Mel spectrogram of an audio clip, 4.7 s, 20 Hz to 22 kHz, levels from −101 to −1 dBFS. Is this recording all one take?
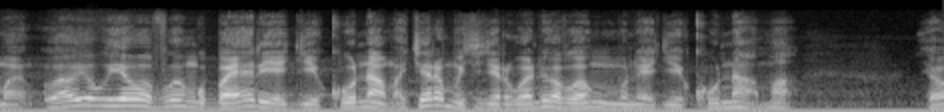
yes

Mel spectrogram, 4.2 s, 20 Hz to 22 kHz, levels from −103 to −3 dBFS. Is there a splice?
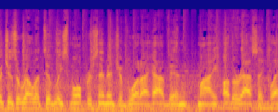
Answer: no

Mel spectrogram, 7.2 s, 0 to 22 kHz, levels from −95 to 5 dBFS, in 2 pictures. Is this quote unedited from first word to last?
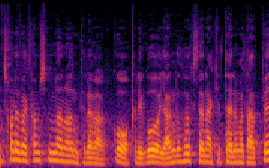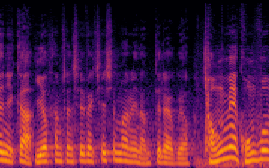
no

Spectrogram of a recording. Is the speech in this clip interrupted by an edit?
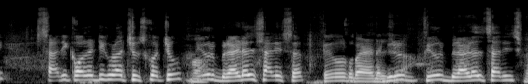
yes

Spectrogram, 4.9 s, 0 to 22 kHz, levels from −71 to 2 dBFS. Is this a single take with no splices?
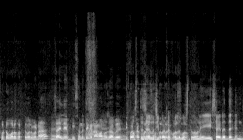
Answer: no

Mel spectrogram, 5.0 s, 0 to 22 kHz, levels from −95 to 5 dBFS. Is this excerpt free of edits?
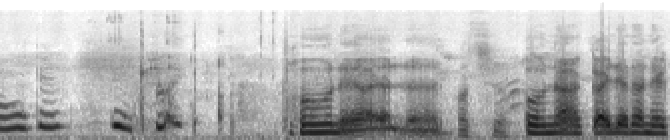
no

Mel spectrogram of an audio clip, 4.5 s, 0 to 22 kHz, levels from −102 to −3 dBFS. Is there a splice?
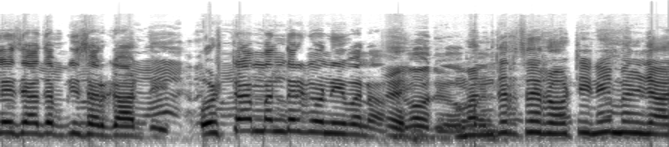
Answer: yes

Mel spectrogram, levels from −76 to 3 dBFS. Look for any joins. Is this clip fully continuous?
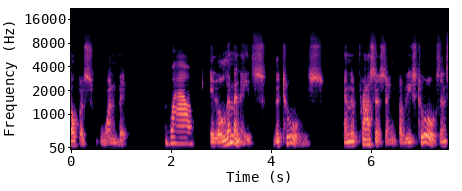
yes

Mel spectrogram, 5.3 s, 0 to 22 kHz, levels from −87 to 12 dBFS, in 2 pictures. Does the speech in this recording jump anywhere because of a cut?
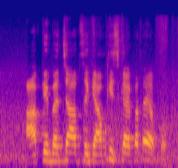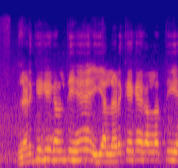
yes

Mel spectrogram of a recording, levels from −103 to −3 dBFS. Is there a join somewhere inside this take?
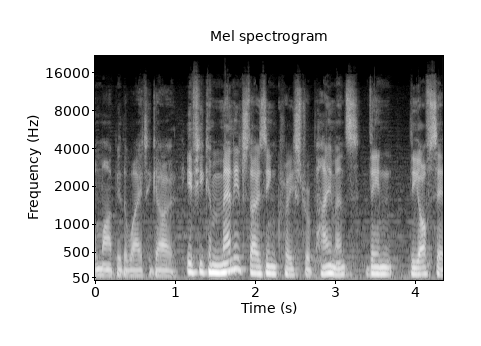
yes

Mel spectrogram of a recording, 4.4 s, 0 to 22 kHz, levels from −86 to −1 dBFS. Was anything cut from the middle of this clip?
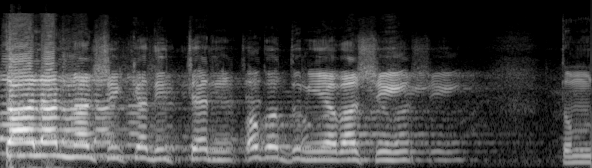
no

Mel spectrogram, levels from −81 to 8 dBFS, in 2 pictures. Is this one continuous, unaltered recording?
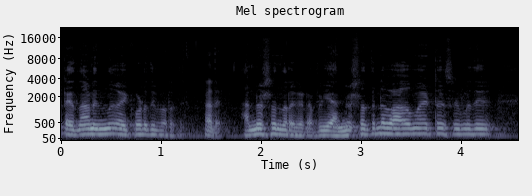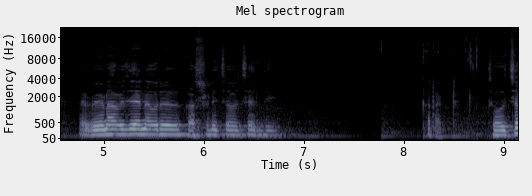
yes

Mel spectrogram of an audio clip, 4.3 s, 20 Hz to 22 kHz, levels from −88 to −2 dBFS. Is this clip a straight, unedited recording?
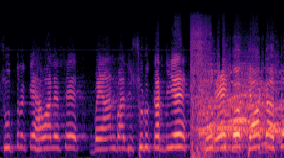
no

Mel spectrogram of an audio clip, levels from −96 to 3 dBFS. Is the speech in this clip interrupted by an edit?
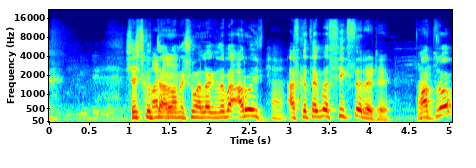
yes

